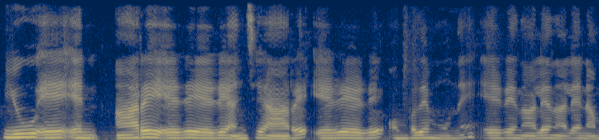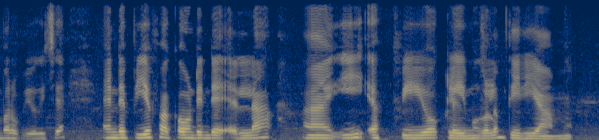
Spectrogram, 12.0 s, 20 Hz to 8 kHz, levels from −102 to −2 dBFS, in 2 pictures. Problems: background sounds at intervals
